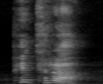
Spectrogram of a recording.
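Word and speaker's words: πέτρα: 여기서 반석이라고 하는 말을 헬라 원어로 읽으면 베드로 이름과 발음이 같아요 페트라 우리는 페트라는 헬라를 그드 라고 번역을 했지만 그걸 그냥 그 사람들 식으로 발음을 하면 페트라는 발음이에요이 페트라 하는 말은 아주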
